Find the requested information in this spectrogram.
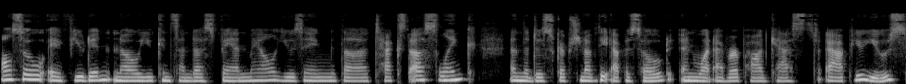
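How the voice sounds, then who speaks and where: Against a quiet background, a woman uses a normal speaking voice at a fairly low pitch and a moderate pace, with fairly even intonation and a dry, close sound with no echo. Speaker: podcast host. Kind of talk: scripted narration.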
